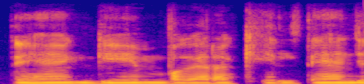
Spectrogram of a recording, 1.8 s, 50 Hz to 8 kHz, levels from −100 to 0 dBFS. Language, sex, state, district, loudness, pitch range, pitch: Hindi, male, Uttar Pradesh, Jyotiba Phule Nagar, -18 LUFS, 110-115 Hz, 115 Hz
